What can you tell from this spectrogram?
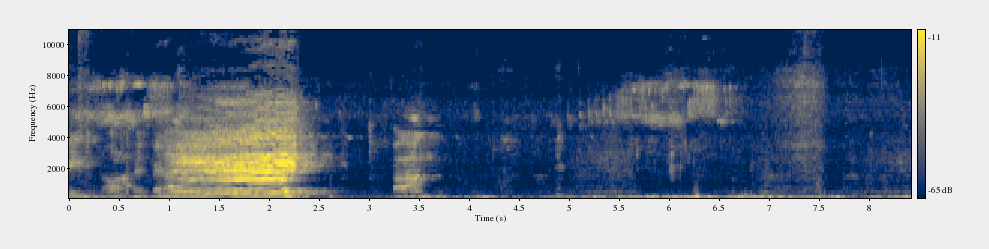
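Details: A female calf at a bullfighting school's private training session on a Spanish cattle ranch gives one loud, drawn-out bawl lasting about a second, rich and harmonic. Afterward there are brief voices and faint outdoor background noise.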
